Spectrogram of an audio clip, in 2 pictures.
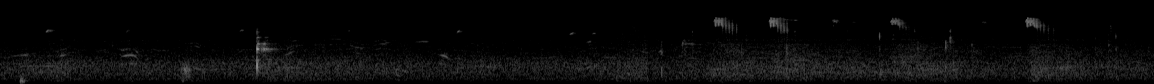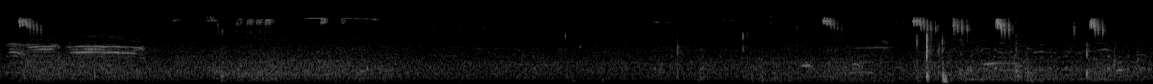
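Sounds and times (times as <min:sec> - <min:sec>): high-pitched bird calls: 0:06.8 - 0:09.2, 0:10.2 - 0:10.6, 0:11.6 - 0:13.0, 0:13.6 - 0:15.4, 0:18.9 - 0:22.8.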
